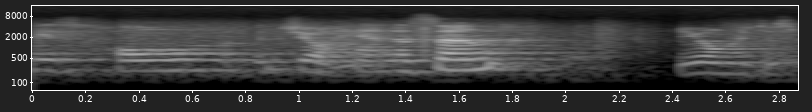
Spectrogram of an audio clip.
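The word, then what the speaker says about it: Holm-Johannessen: do we have two more my name is home johanerson you want me to spell it yes h o l m hyphen Johannesen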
